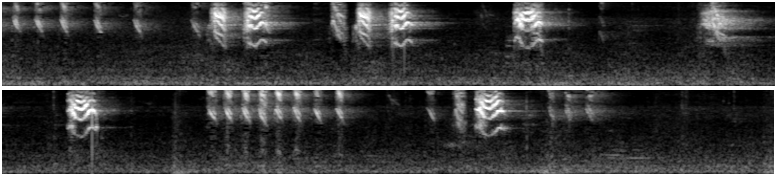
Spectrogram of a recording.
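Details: Female papa-capim (seedeater) calling, used to make males sing: short high chirps and buzzy notes in bursts, with quick rattling trills of repeated ticks between them, over a quiet background.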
